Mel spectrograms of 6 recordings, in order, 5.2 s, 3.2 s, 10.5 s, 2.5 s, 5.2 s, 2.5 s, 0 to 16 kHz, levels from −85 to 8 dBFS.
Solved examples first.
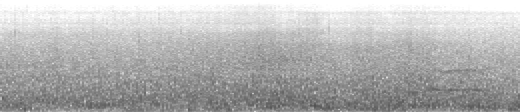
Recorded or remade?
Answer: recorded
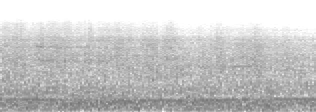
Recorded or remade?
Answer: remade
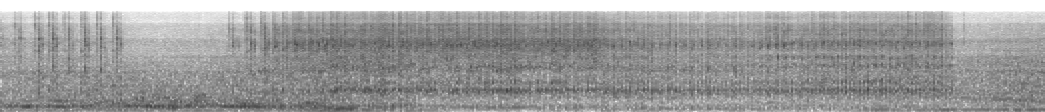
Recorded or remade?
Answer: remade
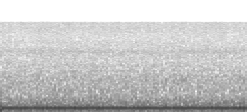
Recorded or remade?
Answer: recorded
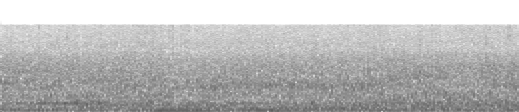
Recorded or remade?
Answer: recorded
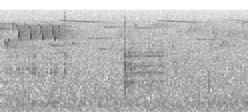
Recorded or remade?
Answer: recorded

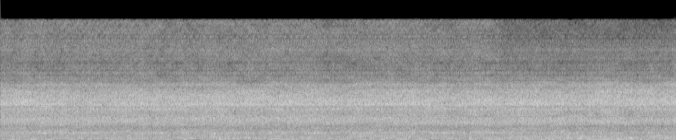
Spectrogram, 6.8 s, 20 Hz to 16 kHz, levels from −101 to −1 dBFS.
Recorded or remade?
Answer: remade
